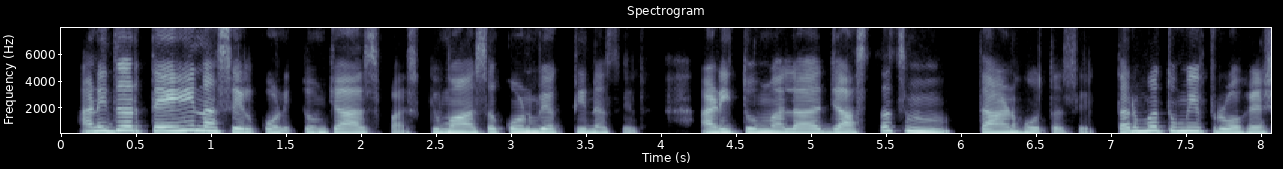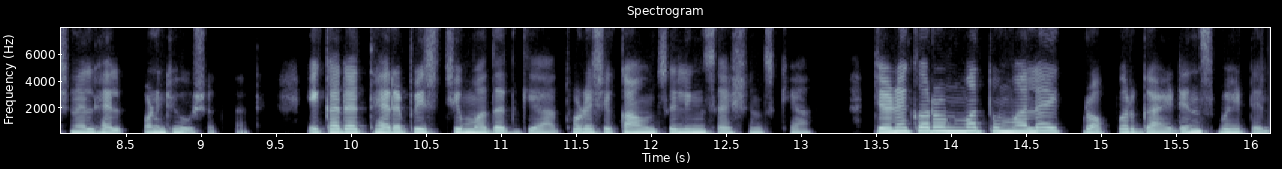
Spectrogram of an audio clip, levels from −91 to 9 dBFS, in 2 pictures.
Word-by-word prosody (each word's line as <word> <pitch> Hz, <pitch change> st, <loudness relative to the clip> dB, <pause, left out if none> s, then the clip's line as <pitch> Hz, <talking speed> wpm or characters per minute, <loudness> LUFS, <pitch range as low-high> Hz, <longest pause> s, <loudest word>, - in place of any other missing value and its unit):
आणि 275 Hz, +3 st, +1 dB
जर 330 Hz, -1 st, +3 dB
तेही 300 Hz, +3 st, +5 dB
नसेल 265 Hz, -9 st, +1 dB
कोणी 195 Hz, -4 st, -4 dB
तुमच्या 195 Hz, 0 st, -2 dB
आस-पास 190 Hz, +1 st, -8 dB
किंवा 215 Hz, 0 st, +2 dB
असं 200 Hz, +3 st, -3 dB
कोण 225 Hz, -1 st, +4 dB
व्यक्ती 215 Hz, +1 st, -1 dB
नसेल 185 Hz, -, -6 dB, 0.4 s
आणि 205 Hz, 0 st, +2 dB
तुम्हाला 215 Hz, -1 st, +2 dB
जास्तच 205 Hz, -, -3 dB
उम्म, 230 Hz, -6 st, +4 dB, 0.2 s
ताण 200 Hz, -2 st, +1 dB
होत 180 Hz, -2 st, -4 dB
असेल, 150 Hz, -4 st, -13 dB, 0.2 s
तर 255 Hz, +2 st, 0 dB
मग 290 Hz, +3 st, +3 dB
तुम्ही 290 Hz, -1 st, +3 dB
प्रोफेशनल 205 Hz, 0 st, -1 dB
हेल्प 185 Hz, -2 st, -2 dB
पण 205 Hz, -1 st, +1 dB
घेऊ 180 Hz, -4 st, -2 dB
शकतात. 160 Hz, -, -15 dB, 0.4 s
एखाद्या 220 Hz, 0 st, +2 dB
थेरपिस्टची 205 Hz, +1 st, 0 dB
मदत 180 Hz, -3 st, +1 dB
घ्या, 165 Hz, -2 st, -4 dB
थोडेसे 200 Hz, +1 st, -1 dB
काउन्सिलिंग 195 Hz, 0 st, +1 dB
सेशन्स 170 Hz, -1 st, -7 dB
घ्या. 165 Hz, -2 st, -8 dB, 0.5 s
जेणेकरून 270 Hz, +3 st, +5 dB
मग 280 Hz, -, +4 dB
तुम्हाला 245 Hz, -1 st, +4 dB
एक 265 Hz, -2 st, -2 dB
प्रॉपर 210 Hz, +1 st, -3 dB
गाईडन्स 185 Hz, +6 st, 0 dB
भेटेल 200 Hz, +3 st, -4 dB
210 Hz, 155 wpm, -19 LUFS, 190-235 Hz, 0.5 s, तेही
